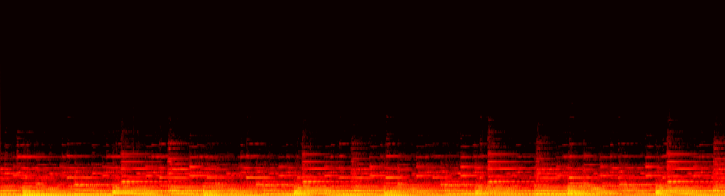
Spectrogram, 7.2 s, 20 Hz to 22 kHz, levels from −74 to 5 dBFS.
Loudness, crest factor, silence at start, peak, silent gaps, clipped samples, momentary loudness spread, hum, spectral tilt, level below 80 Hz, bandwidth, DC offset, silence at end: -24 LUFS; 14 dB; 0 s; -10 dBFS; none; under 0.1%; 4 LU; 50 Hz at -50 dBFS; -7.5 dB/octave; -52 dBFS; 7.6 kHz; under 0.1%; 0 s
